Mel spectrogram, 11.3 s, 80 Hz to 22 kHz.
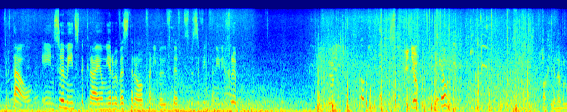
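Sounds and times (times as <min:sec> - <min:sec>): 
faint creaks: 0:00.0 - 0:11.3
speech: 0:00.3 - 0:05.1, 0:06.6 - 0:09.2, 0:11.0 - 0:11.3
African penguins pattering and scrabbling inside transport containers on an island: 0:06.3 - 0:11.3.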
